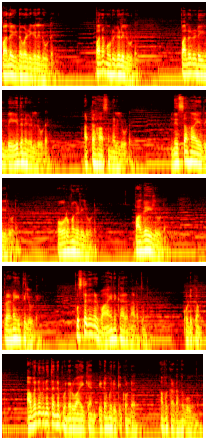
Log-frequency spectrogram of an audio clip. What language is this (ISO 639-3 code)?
mal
